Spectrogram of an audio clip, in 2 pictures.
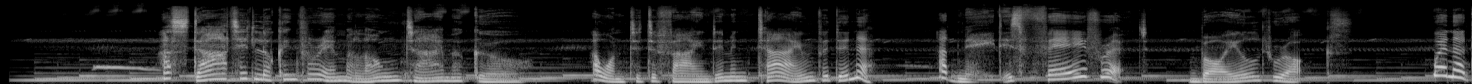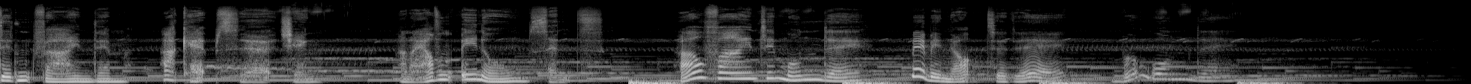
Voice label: Sad Giant Yorkshire Animation

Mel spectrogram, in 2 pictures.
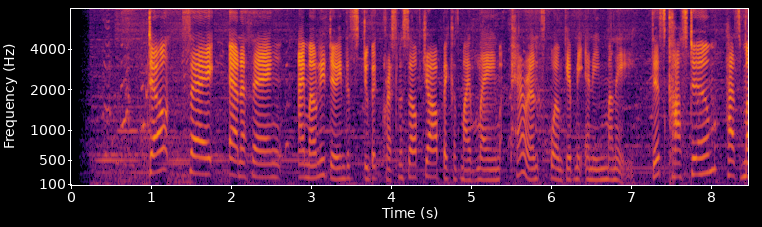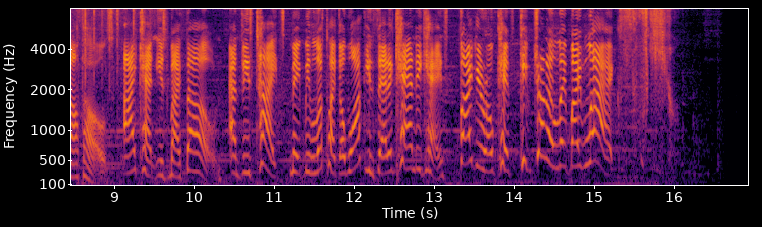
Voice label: Spoilt Teenage Comical Elf US Animation

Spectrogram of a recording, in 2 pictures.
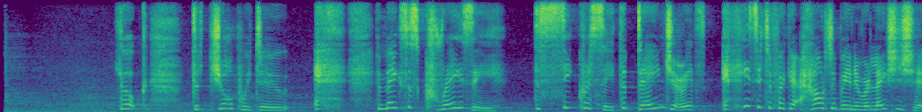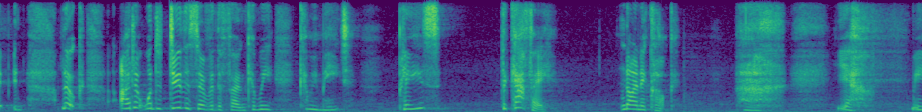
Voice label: Clever Spy Animation

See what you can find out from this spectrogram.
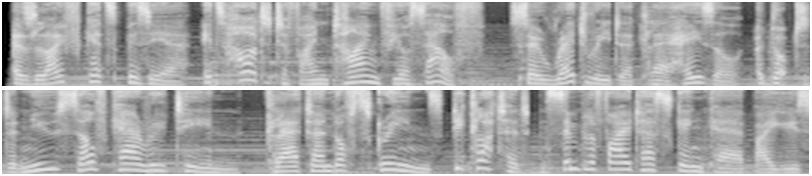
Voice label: assured vibrant; Clarins

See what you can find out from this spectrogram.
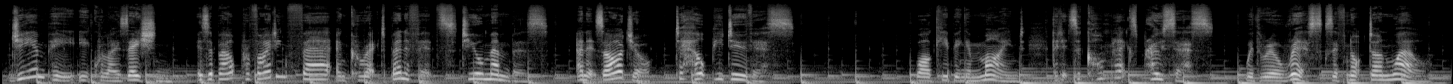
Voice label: Explain New Products Knowledgeable Clear

